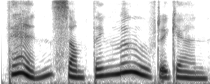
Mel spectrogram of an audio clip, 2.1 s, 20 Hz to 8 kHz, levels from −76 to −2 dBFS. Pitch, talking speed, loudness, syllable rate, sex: 225 Hz, 115 wpm, -16 LUFS, 4.2 syllables/s, female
